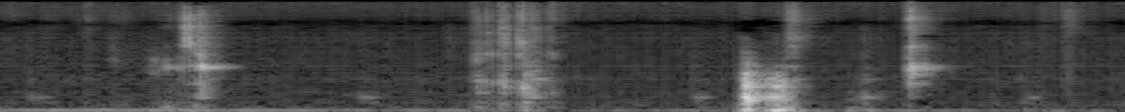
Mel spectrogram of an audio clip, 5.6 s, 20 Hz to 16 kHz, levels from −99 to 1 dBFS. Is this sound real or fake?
fake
